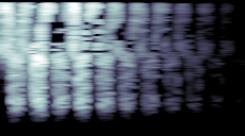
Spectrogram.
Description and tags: Double zap
Two shimmery zaps. Made on a Waldorf Q rack
zap, synthesizer, waldorf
